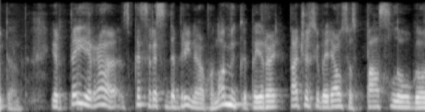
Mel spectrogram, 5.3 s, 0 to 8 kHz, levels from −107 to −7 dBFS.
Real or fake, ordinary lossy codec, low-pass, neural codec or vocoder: fake; AAC, 48 kbps; 7.2 kHz; codec, 24 kHz, 3 kbps, HILCodec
